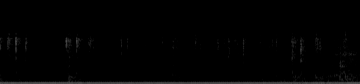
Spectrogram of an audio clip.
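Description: Code is typed on a computer keyboard in quick irregular bursts of soft key clicks, faint over a low steady hum.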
